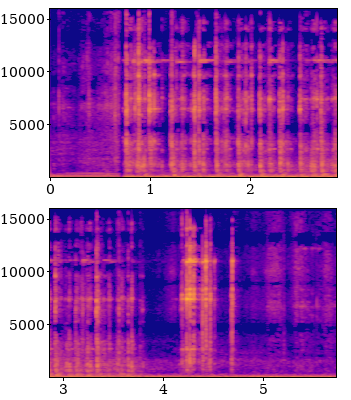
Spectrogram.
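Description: Small steel puller parts being handled, with a collet fitted onto the puller body: a fast run of light clicks and rattles for about three seconds, then a short, sharper cluster of clicks about four seconds in.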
